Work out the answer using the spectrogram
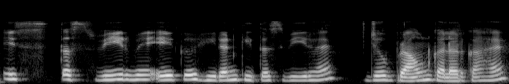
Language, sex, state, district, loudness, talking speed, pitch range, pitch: Hindi, female, Uttar Pradesh, Jalaun, -17 LUFS, 155 wpm, 190-225 Hz, 205 Hz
